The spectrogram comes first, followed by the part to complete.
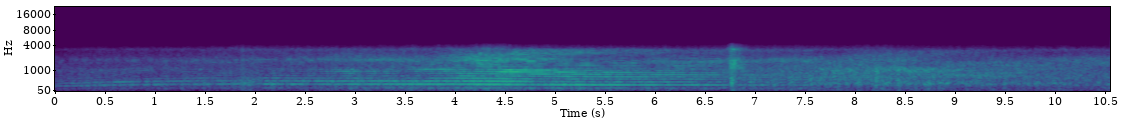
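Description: Engine of a passing road vehicle: a steady pitched hum that swells to a peak about halfway through, then fades away. A single sharp knock comes near the end of the hum.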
